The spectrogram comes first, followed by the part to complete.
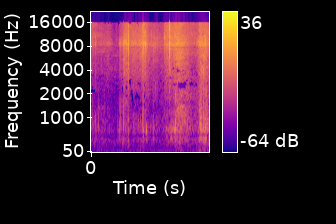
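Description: Footsteps crunching and scraping on loose limestone rubble while picking a way down a steep slope, a string of short crunches that gets busier about half a second in.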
